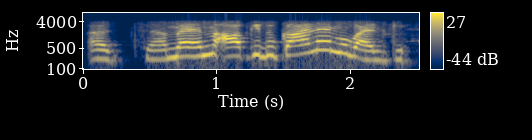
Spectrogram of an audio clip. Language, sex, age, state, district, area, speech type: Hindi, female, 45-60, Uttar Pradesh, Ayodhya, rural, conversation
